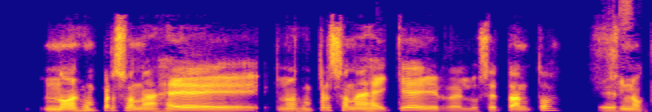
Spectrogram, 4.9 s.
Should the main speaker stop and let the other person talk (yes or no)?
no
